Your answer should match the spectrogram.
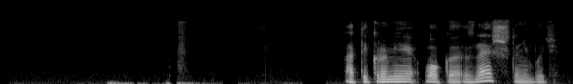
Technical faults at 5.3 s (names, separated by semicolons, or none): none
